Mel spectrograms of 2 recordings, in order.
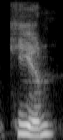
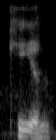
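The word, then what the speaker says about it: Cian: Uh, Kian. Kon. Kian. Uh, C I A N.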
